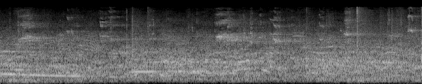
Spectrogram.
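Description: Gym noise during a basketball game: crowd chatter and shouts in a large hall, with scattered sharp squeaks and knocks from play on the hardwood court. A drawn-out falling call fades out about a second in.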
